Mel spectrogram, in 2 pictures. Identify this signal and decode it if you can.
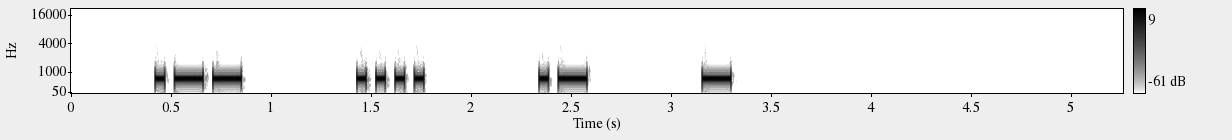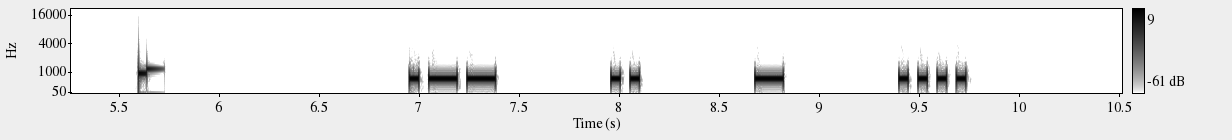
Morse code, heard as a keyed tone, about 25 wpm, spaced as for 12 wpm, 700 Hz. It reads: WHAT WITH
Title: 4x Character Spacing - Top 100 Words - 25wpm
